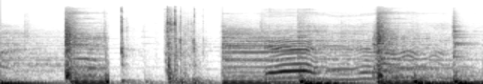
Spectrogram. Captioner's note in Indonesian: door slam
